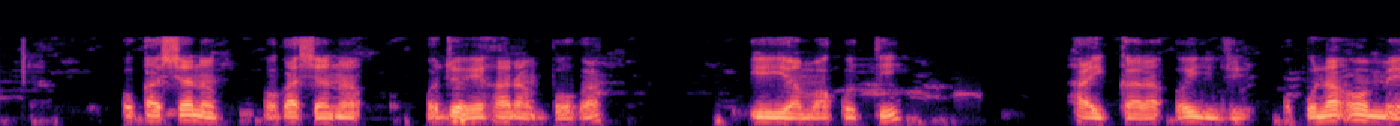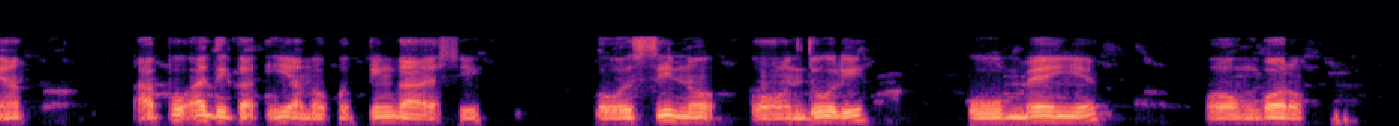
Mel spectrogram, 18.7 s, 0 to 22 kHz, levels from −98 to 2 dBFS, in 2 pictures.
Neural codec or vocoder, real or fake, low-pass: vocoder, 22.05 kHz, 80 mel bands, WaveNeXt; fake; 7.2 kHz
